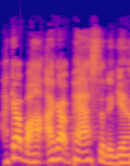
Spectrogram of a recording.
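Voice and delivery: normal talking voice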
